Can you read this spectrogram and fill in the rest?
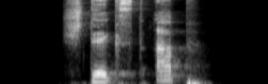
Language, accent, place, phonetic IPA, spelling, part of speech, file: German, Germany, Berlin, [ˌʃtɛkst ˈap], steckst ab, verb, De-steckst ab.ogg
- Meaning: second-person singular present of abstecken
